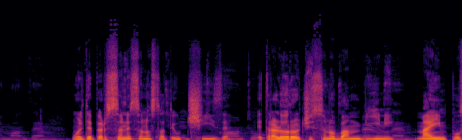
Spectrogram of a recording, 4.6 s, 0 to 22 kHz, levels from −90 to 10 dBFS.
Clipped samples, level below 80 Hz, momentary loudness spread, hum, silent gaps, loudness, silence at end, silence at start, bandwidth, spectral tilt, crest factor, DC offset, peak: under 0.1%; -56 dBFS; 12 LU; none; none; -27 LUFS; 0 s; 0.7 s; 16 kHz; -5 dB/octave; 18 dB; under 0.1%; -8 dBFS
